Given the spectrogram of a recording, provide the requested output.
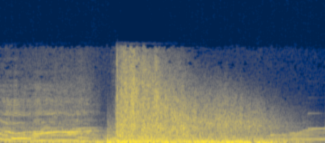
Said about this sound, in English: How did you do that? You mean with the big comedy cannon?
